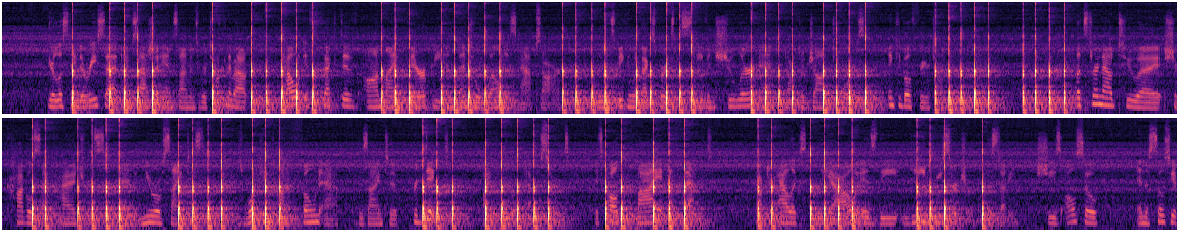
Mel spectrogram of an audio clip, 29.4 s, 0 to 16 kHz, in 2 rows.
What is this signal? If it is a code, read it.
Tap code, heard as taps on a table, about 6 knocks a second, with speech in English. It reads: DEPUTY IS PHIL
